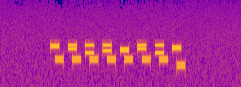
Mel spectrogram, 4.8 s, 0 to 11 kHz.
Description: Multi-frequency trunk signalling (R2, with the far end's replies), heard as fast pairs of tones, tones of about 170 ms. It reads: 09783976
